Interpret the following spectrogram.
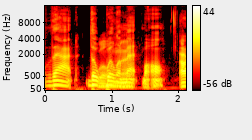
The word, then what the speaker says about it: Willamette: that if you were in Oregon it is pronounced Willamette it's Willamette damn it why all right away but what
